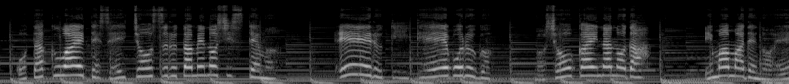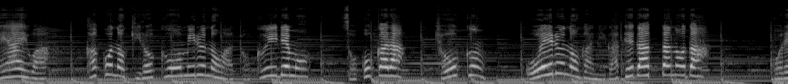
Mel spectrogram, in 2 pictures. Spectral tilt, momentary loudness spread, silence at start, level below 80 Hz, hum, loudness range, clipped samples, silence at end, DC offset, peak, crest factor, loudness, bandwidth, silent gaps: -3.5 dB/octave; 16 LU; 0 s; -42 dBFS; none; 4 LU; under 0.1%; 0 s; under 0.1%; -4 dBFS; 22 dB; -25 LUFS; 16.5 kHz; none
